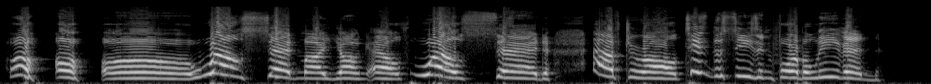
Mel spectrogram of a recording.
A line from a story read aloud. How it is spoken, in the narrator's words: Santa bellowed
